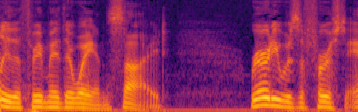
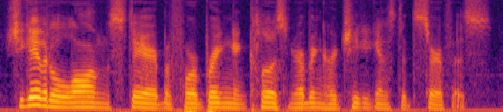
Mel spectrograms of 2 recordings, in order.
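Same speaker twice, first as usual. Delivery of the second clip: ordinary delivery, nothing marked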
